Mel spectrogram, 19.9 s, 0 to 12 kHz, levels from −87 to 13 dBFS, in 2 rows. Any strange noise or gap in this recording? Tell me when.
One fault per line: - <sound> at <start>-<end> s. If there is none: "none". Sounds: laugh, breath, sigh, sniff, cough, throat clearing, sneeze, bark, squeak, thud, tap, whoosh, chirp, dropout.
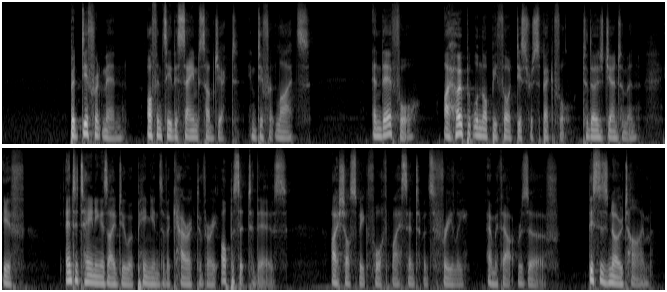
none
